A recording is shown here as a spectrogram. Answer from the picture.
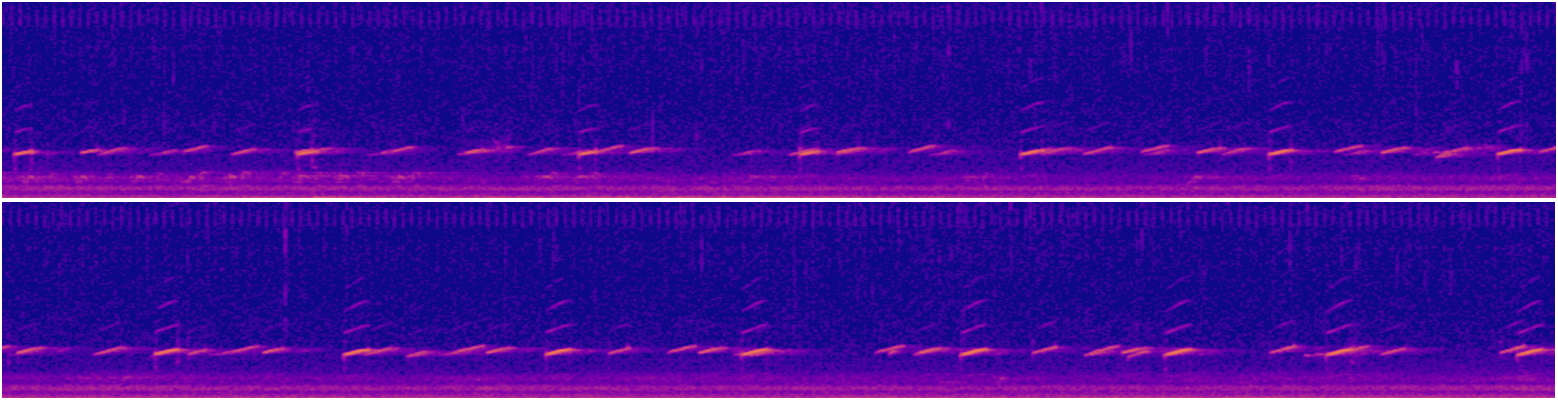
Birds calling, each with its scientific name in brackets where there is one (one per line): Canada Goose (Branta canadensis)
